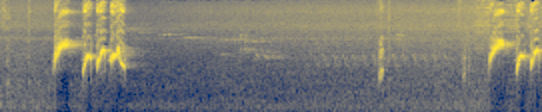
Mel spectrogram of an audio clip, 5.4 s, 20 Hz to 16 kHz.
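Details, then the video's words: Caged Red-whiskered Bulbul of Pa La-u, Thailand, in 'phleng boen' song. A crisp phrase of a rising whistle and three looping notes is followed by a long pause with a single short chirp, then the phrase starts again. "นกหัวจุก, เสียงนกกรงหัวจุก นกป่าละอู เพลงเบิ้ล2 เพลงเบิ้ล3"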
